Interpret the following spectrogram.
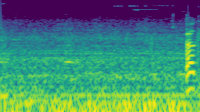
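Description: Steady low hum of an idling vehicle engine. A woman starts speaking near the end.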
